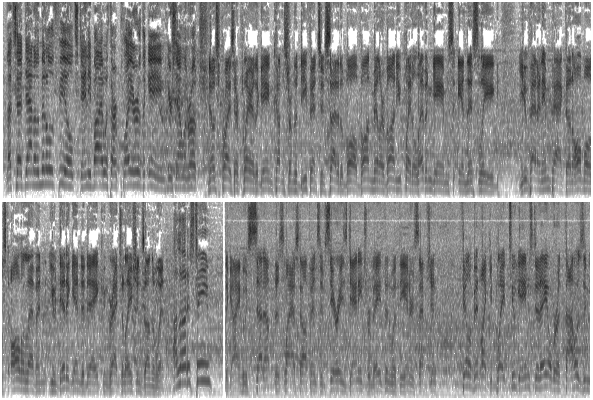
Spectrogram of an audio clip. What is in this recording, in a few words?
radio postgame interviews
